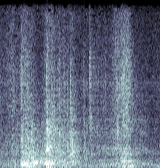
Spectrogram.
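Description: Faint rustling of packing paper and cardboard as a paper-wrapped glass vase is set upright into a packing carton.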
